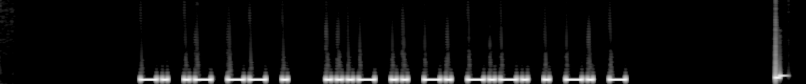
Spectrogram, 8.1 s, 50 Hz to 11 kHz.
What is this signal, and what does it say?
Morse code, heard as a keyed tone, about 22 wpm, 700 Hz. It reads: NAME VINCENT
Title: Practice QSO - Exchange 1 - Beginning - 22wpm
